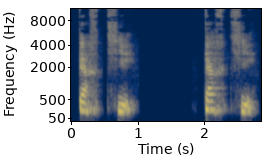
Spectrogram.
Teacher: you don't voice any R sound at the end, even if you see one.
